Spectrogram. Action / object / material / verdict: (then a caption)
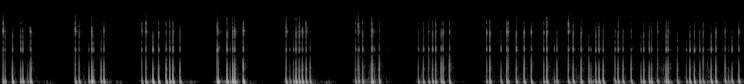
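tap / round wooden disc / wood / none. Long nails rapidly tap and scratch the surface of a flat, solid, light-colored round wooden disc about the size of a hand, held up close to the microphones. The sound comes in short bursts of quick, dry clicks separated by brief silences, then runs into a steady stream of tapping for the last few seconds. The taps have a woody low thump under bright, crisp ticks.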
